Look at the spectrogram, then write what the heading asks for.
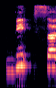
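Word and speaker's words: بِئْسَ: So this is a hamza. Biksa. This is obviously quite straightforward. Biksa. And then obviously we're not reading the alif. We're going to the lam. So lismu, bi'sa lismul fusuq.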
